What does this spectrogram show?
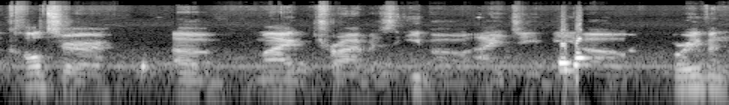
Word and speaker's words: Igbo: feel like an idiot so your tribe is pronounced IBO you don't pronounce the dude no you're the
